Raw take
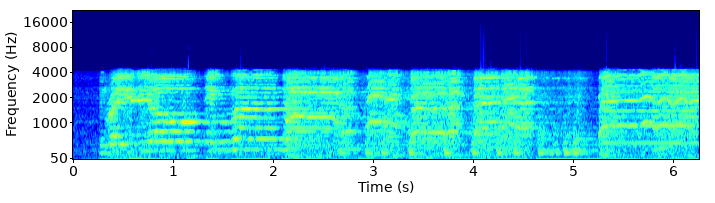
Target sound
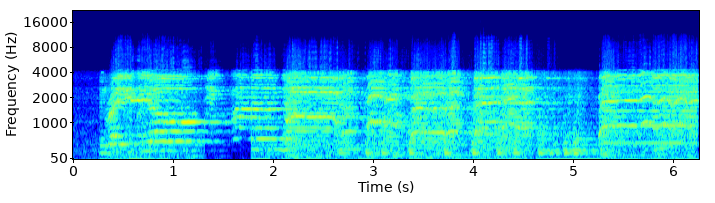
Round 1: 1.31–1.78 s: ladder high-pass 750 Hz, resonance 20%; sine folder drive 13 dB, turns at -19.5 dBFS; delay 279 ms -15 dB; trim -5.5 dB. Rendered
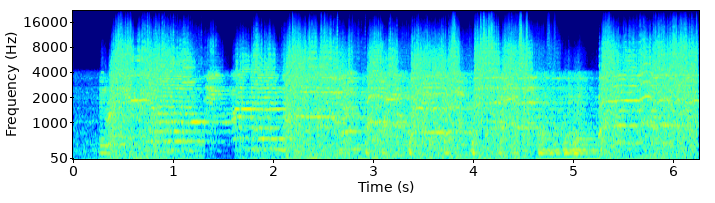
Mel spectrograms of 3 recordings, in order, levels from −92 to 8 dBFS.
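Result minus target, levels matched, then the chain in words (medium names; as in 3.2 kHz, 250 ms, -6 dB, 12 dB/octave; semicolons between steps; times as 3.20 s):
sine folder: distortion +24 dB
1.31–1.78 s: ladder high-pass 750 Hz, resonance 20%; sine folder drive 2 dB, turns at -19.5 dBFS; delay 279 ms -15 dB; trim -5.5 dB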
